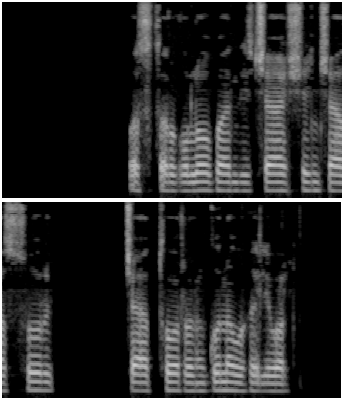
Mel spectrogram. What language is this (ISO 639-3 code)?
pus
